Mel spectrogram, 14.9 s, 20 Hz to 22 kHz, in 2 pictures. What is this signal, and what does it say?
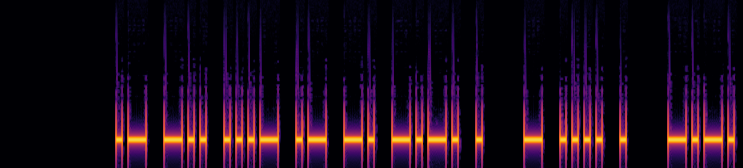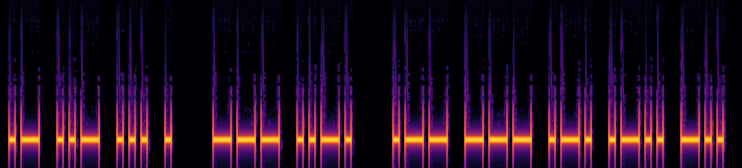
Morse code, heard as a keyed tone, about 20 wpm, 700 Hz. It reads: ADVANCE THE CAUSE OF WORLD
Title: Sentences from Top 1400 Words 20wpm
